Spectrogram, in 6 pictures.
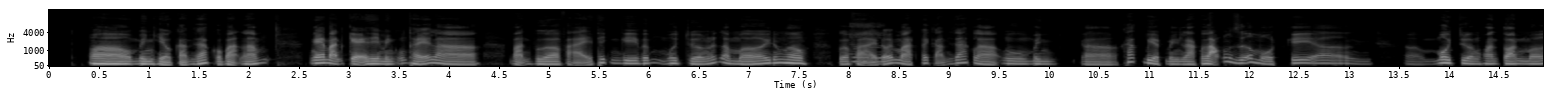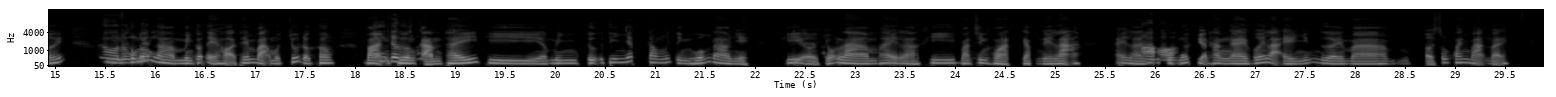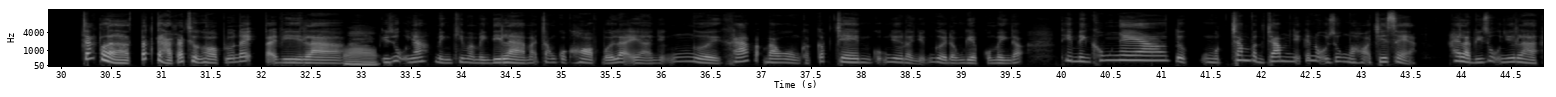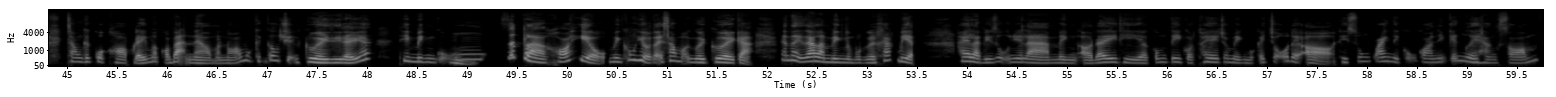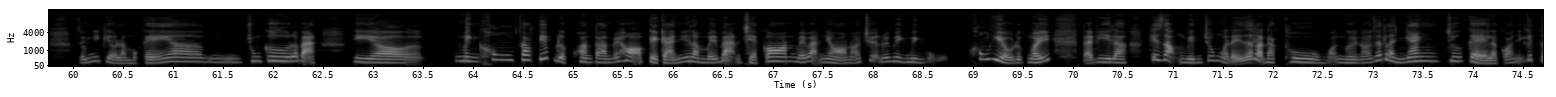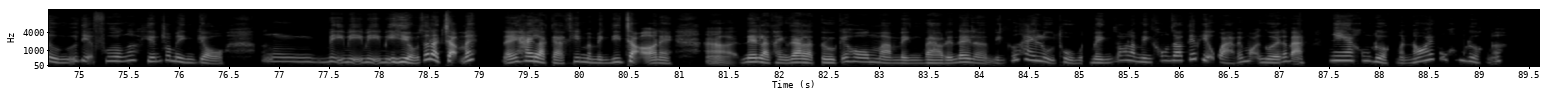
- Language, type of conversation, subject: Vietnamese, advice, Bạn đã từng cảm thấy tự ti thế nào khi rào cản ngôn ngữ cản trở việc giao tiếp hằng ngày?
- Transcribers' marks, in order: tapping; other background noise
